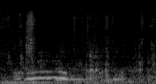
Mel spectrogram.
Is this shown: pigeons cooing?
yes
